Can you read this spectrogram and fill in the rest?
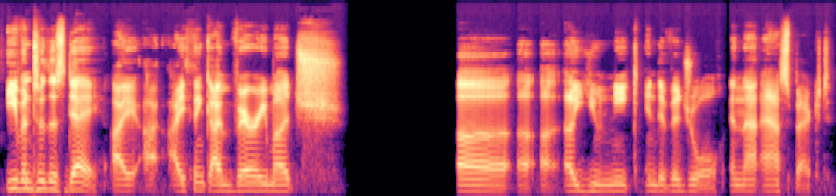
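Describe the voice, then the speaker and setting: A young man in his twenties talks through his memories in a loose, rambling way, often restarting his sentences and poking fun at himself. His voice is bright and forward, and the sound is crisp and smooth. The recording is dry and close. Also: mid-range voice, fairly even intonation, measured pace, dry recording. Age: 20s. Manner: self-deprecating. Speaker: YouTube gaming creator. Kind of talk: casual reflective monologue.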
